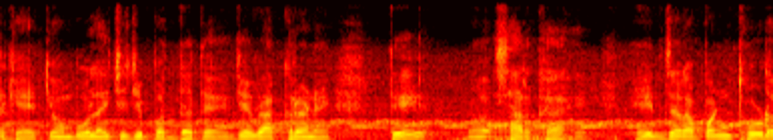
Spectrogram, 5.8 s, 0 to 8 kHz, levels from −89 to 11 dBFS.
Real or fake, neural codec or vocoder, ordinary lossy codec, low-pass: fake; codec, 16 kHz, 16 kbps, FreqCodec, smaller model; none; none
